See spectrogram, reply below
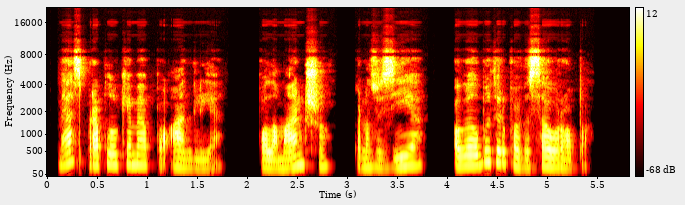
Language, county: Lithuanian, Vilnius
